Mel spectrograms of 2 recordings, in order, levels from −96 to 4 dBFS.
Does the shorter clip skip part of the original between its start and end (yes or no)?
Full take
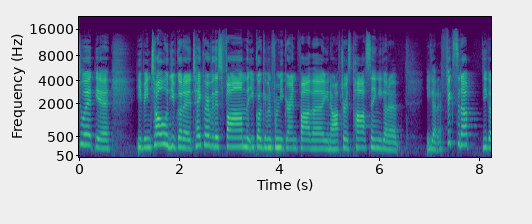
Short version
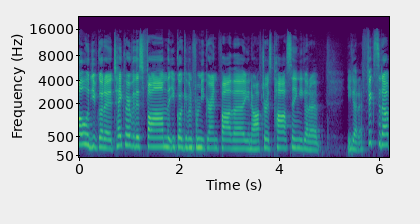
no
